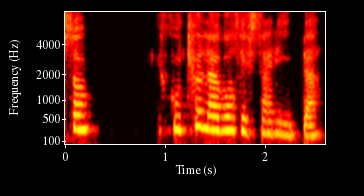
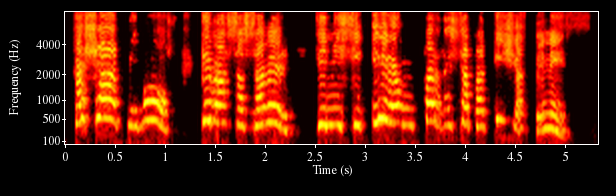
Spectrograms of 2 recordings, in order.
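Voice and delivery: high, loud scornful yelling; angry shouting; 8 semitones higher, 4 dB louder than usual. A narrator's reading. Lucrecia insulting the boy over his sneakers, high angry shouting. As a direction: lash out in a raised, high voice. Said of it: "Lucrecia seguía gritando".

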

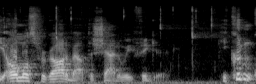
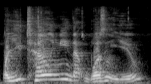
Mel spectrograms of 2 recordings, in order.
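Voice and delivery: higher-pitched exasperated question; frustrated; 8 semitones higher, 4 dB louder than usual. A narrator's reading. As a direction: demand an answer, mildly frustrated. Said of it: "Connor said in frustration".

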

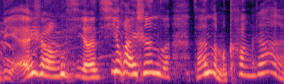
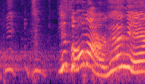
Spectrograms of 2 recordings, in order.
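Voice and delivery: flustered laughing plea; 9 semitones higher, much faster than usual. Acted. Daughter chases mother, laughing fast.

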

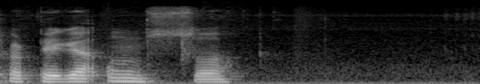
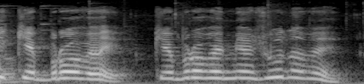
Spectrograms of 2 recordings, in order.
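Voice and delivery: high, frantic cry for help; panicked; 9 semitones higher than usual. Real, not acted. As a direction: panic as the weapon snaps. Spear breaks mid-fight.

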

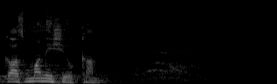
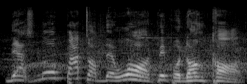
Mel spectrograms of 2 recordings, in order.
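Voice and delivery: loud, much higher preaching shout; 7 semitones higher, 16 dB louder than usual. Real, not acted. Preacher boasting to congregation, loud rising shout. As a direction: thunder it out to the crowd. Preacher declaring his worldwide reach.

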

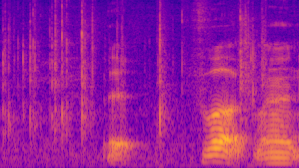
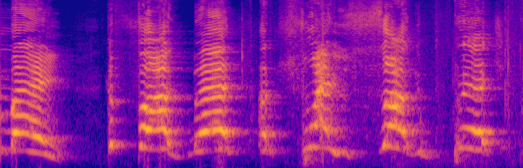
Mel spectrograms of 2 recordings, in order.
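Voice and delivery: much higher, furious yelling; raging gamer; 10 semitones higher than usual. Acted. Angry gamer screaming at the stoned teammate who ruined the party.

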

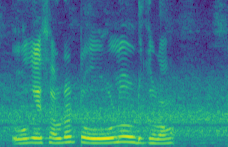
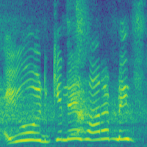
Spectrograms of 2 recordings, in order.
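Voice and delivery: high, loud begging yelp; real panic as the crash comes; panicked plea; 10 semitones higher, 4 dB louder than usual. Real, not acted. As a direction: plead not to be hit. Bus about to crash, begging.

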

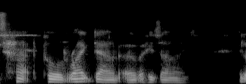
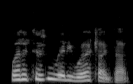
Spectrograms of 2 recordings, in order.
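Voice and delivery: high, louder teacherly correction; teacher gently objecting; 10 semitones higher, 5 dB louder than usual. Acted. Teacher telling the new boy how school works, high-pitched correction. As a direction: explain from on high, pitch lifted.

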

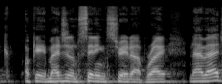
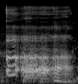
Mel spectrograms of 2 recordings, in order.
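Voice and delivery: high, helpless groan; mock pained groan; 10 semitones higher than usual. Crashed boy answering his dad, feeble high groan.

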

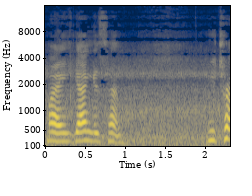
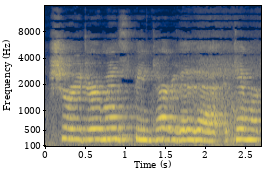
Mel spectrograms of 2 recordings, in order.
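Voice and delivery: usual speaking voice

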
